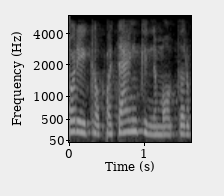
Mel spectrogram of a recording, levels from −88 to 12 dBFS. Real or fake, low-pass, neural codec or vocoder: fake; 5.4 kHz; codec, 16 kHz, 4.8 kbps, FACodec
